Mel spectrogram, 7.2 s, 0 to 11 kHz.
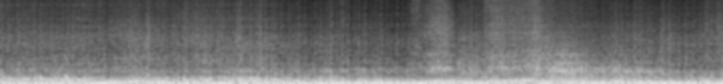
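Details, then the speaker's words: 1968 Ford F250 with 390 FE V8 after replacing points with a Pertronix Ignitor, timing advanced slightly for altitude: deep even idle around 650 rpm with crisp throttle blips, no misses; normal idle and revving. "This is the way it's supposed to sound. Where's my RPMs at? Yeah, around 650. Okay, good."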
